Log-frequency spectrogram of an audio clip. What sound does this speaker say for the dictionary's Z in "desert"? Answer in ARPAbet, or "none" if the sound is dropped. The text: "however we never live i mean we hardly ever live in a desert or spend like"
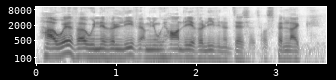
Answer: Z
